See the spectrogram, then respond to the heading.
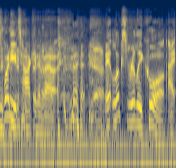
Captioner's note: both laugh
